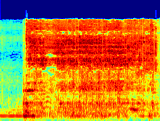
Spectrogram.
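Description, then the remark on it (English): A garbage disposal switches on abruptly and runs with a loud, steady grinding roar over a low motor hum, holding constant for about two seconds with no voices. “ASMR, dishwasher, and disposal sounds.”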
